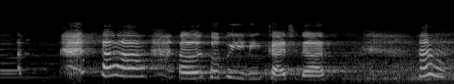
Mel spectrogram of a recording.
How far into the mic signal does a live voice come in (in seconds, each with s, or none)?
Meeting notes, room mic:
none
